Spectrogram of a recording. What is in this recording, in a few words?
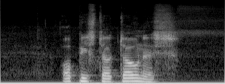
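"opistothonus", Dutch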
